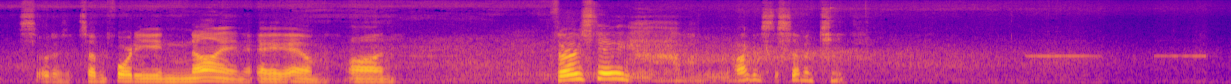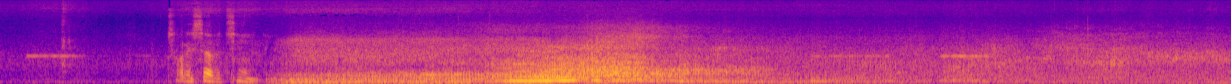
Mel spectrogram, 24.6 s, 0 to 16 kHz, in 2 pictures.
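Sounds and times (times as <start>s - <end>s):
heavy truck diesel engine rumbling: 0.0s - 24.6s
speech: 0.3s - 4.1s, 5.6s - 6.6s, 7.4s - 8.6s, 14.0s - 15.6s
heavy dump truck reversing with backup beeps: 10.2s - 14.0s, 19.8s - 22.6s.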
